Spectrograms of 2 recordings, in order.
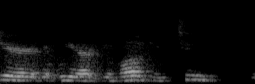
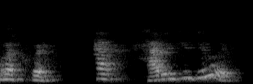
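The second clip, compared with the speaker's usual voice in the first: put-on chatty, pitched-up Southern US accent; 5 semitones higher than usual. Retelling what a woman said while looking at the scores: Kathy's southern accent. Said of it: "she said with her southern accent".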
